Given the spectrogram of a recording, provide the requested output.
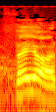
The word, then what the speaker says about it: Fayard: And we have, I think, a naturalized Brooklynite with us, Fayard Nicholas. Did I correctly pronounce it? Fayard Nicholas of the Nicholas Brothers. Yeah. Right. Fayard. It's a French name.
